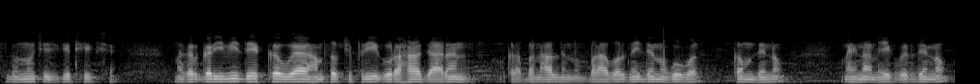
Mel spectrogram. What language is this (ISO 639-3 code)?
mai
